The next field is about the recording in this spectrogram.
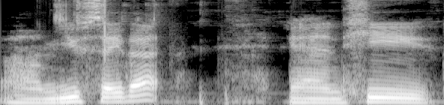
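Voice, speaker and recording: Deep-voiced casual game master. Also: male voice, fairly even intonation, drawn-out words, warm tone, dry recording, low-quality recording. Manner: casual, filler-heavy narration. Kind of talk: narrating a tabletop game.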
